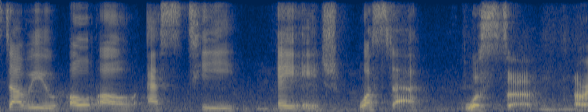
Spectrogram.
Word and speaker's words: Worcester: It's spelled Worcester. It really ends, it's W-O-O-S-T-A-H, Worcester.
